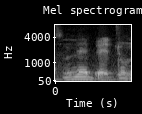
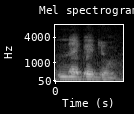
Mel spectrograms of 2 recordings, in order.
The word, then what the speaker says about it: Nnebedum: The syllables are high, not Nnebedum. No. Nnebedum. High.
